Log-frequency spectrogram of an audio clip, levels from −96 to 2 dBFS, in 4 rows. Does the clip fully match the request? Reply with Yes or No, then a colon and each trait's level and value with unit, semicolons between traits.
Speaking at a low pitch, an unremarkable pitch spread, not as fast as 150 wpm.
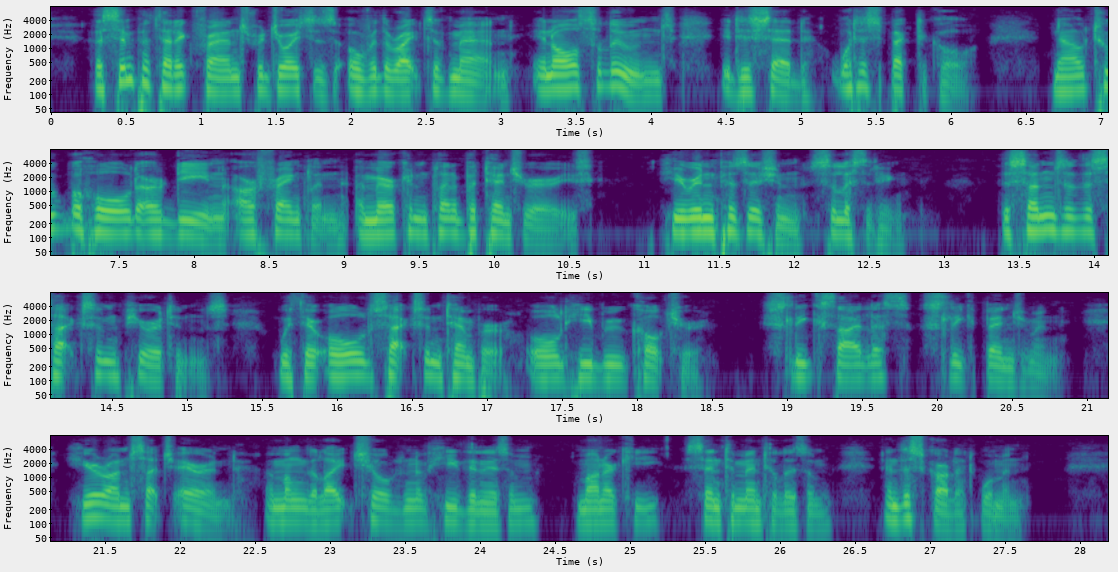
Yes: low, 115 Hz; average, 3.6 semitones; average, 140 wpm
